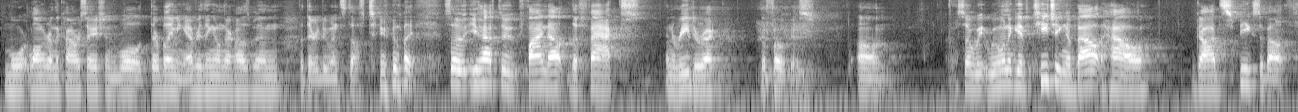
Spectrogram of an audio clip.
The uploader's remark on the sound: Preaching at his church.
